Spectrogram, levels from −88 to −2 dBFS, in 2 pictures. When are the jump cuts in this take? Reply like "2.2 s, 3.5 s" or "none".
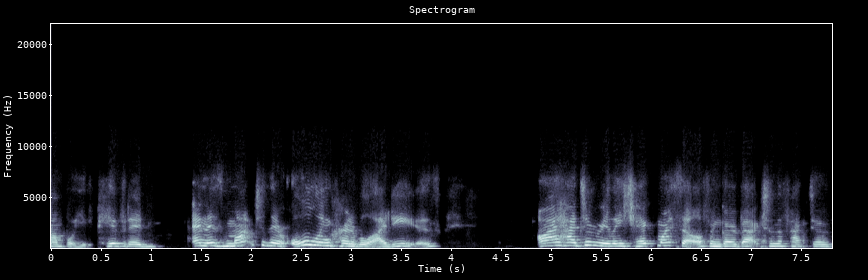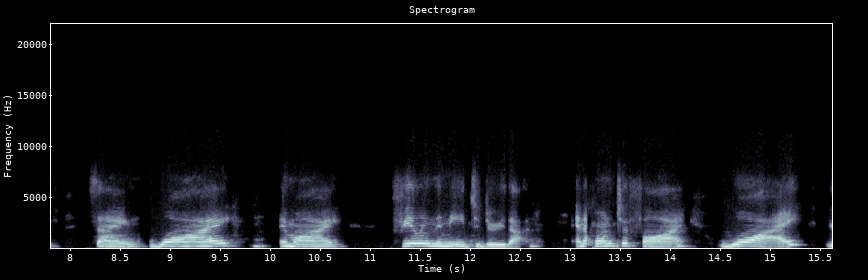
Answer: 1.3 s, 13.2 s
